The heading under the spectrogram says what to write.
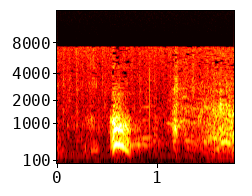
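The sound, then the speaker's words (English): A man makes a dog-like bark, one short, loud, throaty woof from a nervous catch in his throat, followed by a softer rough vocal sound a moment later. “I guess you speak their language”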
